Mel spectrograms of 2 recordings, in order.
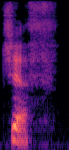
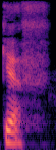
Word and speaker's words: GIF: It's pronounced GIF not GIF.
